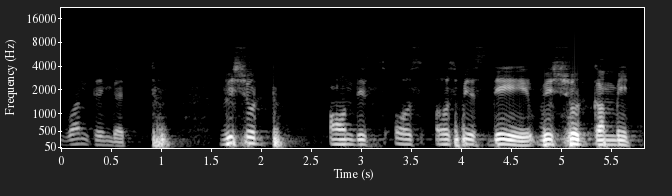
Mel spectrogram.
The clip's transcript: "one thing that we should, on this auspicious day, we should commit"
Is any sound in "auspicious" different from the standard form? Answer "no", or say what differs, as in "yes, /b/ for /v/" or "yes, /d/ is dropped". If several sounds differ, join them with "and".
yes, /ʃ/ is dropped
